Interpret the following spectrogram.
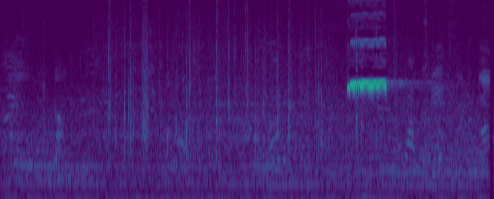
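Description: A referee's whistle blown in one short, loud blast of about half a second, about four seconds in, ending the play. Before it come scattered knocks and clacks from the players.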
